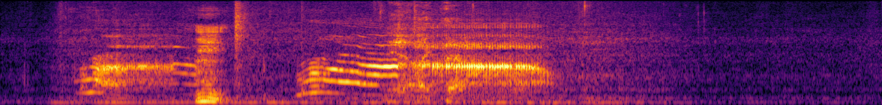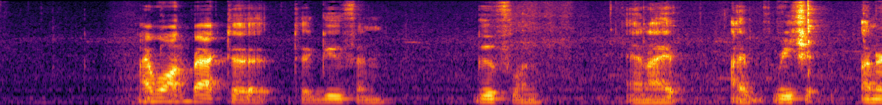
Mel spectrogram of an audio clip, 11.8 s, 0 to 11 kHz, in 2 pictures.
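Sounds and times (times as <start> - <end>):
voice imitating a crying baby animal's deep roar: 0.5 - 3.9
speech: 0.7 - 1.7, 6.8 - 11.7.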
